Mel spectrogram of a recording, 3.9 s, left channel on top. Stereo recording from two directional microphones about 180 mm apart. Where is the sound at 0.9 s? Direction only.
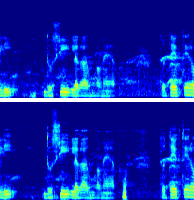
45° right (ahead or behind).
